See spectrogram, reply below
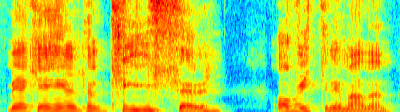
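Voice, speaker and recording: A man's voice: medium pitch, big pitch swings, darkish tone. Man, podcast host telling stories, rambling and full of fillers. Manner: rambling, lots of hesitation fillers and restarts. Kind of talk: casual storytelling chat.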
